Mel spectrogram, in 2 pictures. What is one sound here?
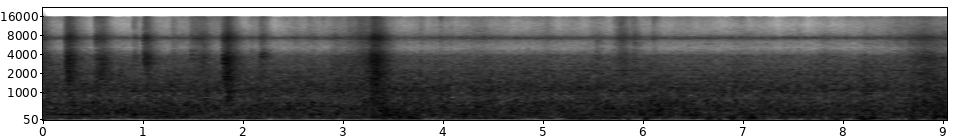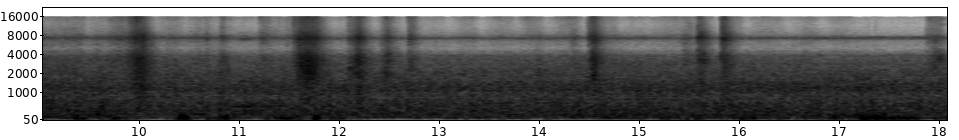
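A duster rubs and squeaks across a whiteboard.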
